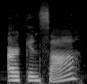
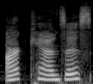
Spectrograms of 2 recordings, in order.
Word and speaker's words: Arkansas: another fun fact that I found out about Arkansas is that the state does have a law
